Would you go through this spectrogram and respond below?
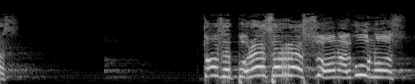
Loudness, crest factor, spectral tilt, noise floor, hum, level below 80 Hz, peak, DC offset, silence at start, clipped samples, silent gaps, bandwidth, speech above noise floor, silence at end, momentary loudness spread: -15 LUFS; 12 dB; -3 dB/octave; -60 dBFS; none; -50 dBFS; -6 dBFS; under 0.1%; 0 s; under 0.1%; none; 11.5 kHz; 44 dB; 0.1 s; 6 LU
